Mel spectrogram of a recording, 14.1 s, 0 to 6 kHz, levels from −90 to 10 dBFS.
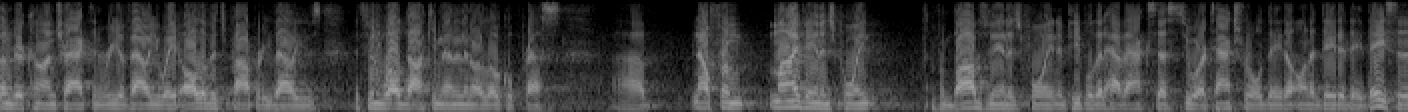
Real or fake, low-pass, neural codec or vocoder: real; 5.4 kHz; none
